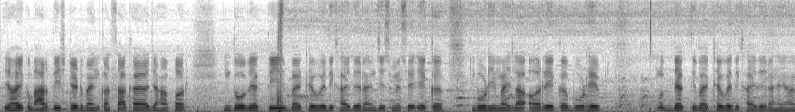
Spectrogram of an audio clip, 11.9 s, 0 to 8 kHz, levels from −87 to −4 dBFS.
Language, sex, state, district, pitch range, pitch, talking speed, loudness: Hindi, male, Uttar Pradesh, Jyotiba Phule Nagar, 150-155 Hz, 150 Hz, 165 wpm, -22 LUFS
